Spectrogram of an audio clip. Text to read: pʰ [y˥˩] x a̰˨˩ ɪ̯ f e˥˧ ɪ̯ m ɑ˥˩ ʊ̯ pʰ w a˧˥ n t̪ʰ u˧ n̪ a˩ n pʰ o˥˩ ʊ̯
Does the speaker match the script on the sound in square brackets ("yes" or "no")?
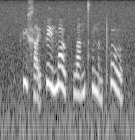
yes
